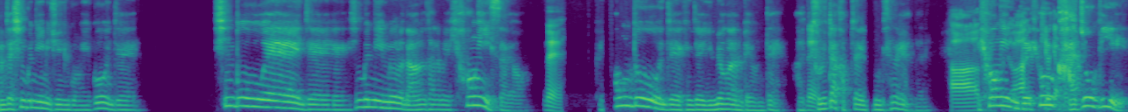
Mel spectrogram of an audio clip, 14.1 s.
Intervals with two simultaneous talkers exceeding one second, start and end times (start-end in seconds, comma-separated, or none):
12.2-13.6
